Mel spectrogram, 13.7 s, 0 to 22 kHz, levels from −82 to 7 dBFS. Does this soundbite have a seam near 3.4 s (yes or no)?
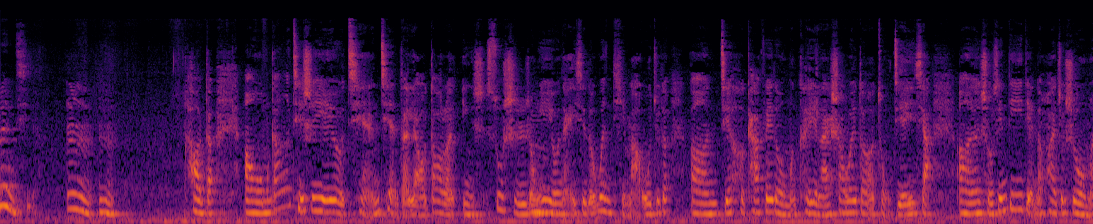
no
